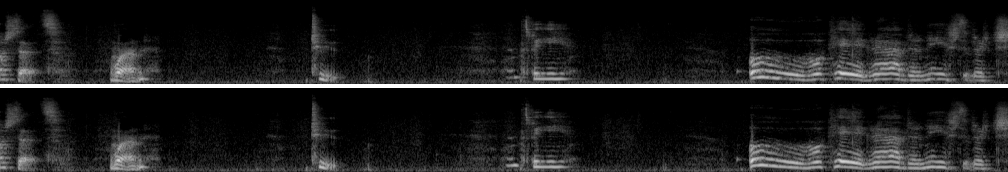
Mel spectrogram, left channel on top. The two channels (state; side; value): normal; both; correlation 0.82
